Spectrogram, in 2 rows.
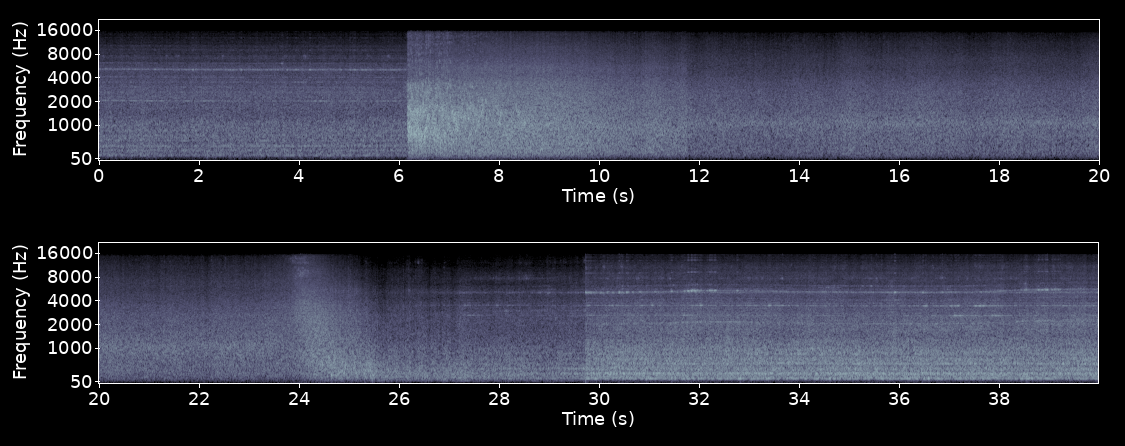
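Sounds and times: high-pitched engine whine: 0.0 - 11.8, 26.4 - 39.9
jet engines roaring: 6.2 - 11.8.

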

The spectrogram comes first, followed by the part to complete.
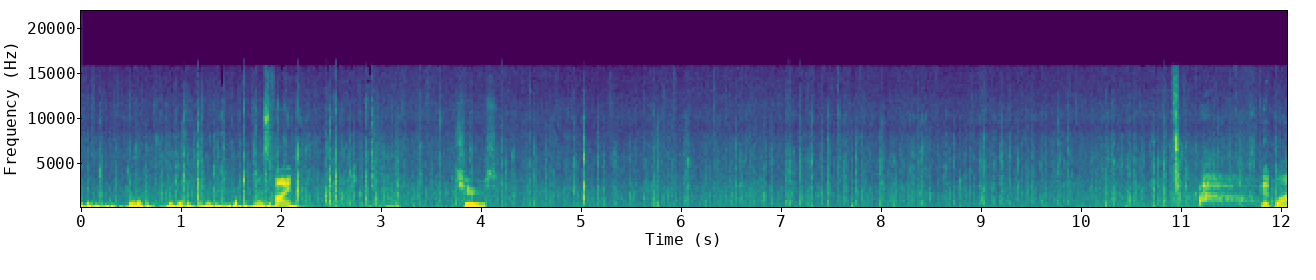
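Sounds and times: heavy rain on a tarp: 0.0 - 12.0.

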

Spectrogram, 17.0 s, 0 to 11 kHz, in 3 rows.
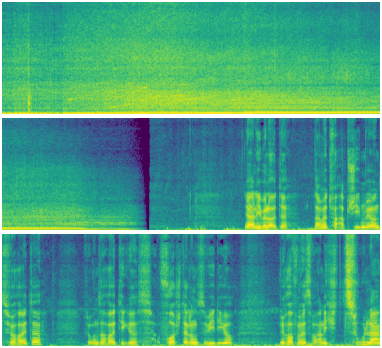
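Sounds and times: quad engine revving: 0.0 - 7.8.

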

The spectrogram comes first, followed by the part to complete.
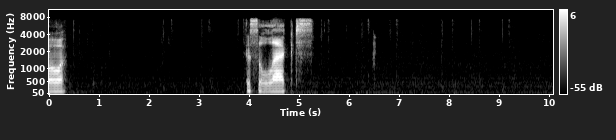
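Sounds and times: computer mouse clicks: 0.4 - 1.3, 2.2 - 3.9, 5.4 - 7.2, 7.8 - 9.4.

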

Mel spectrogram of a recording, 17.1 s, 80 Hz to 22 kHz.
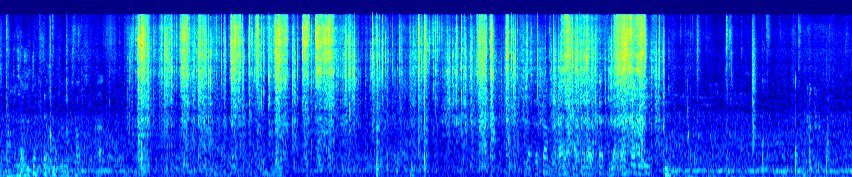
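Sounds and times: wrapping paper crinkling: 2.5 - 13.3.

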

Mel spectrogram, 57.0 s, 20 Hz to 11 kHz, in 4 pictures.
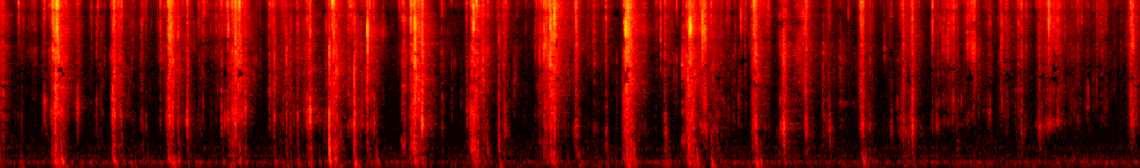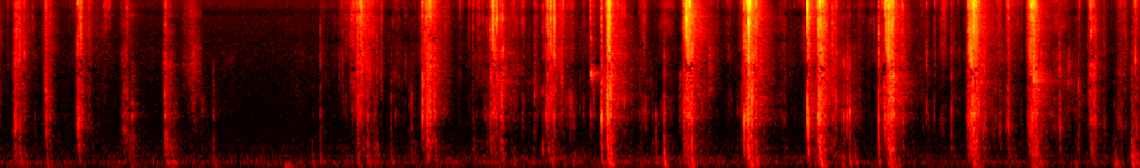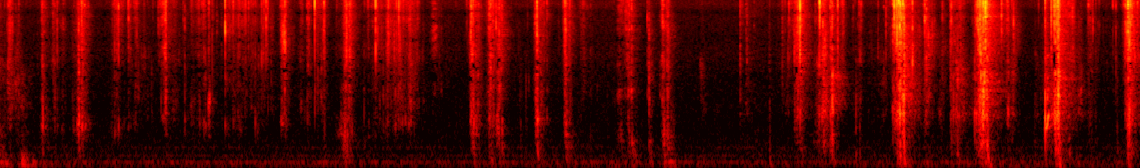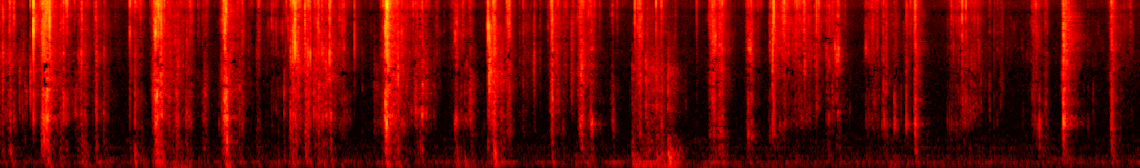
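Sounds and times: slime squeezed with sticky pops: 18.6 - 28.4.

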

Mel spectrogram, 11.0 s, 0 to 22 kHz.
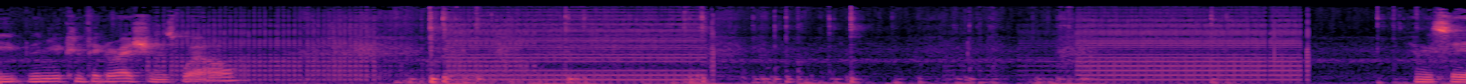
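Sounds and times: electrical hum: 0.0 - 11.0
keyboard typing clicks: 3.2 - 6.5.

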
